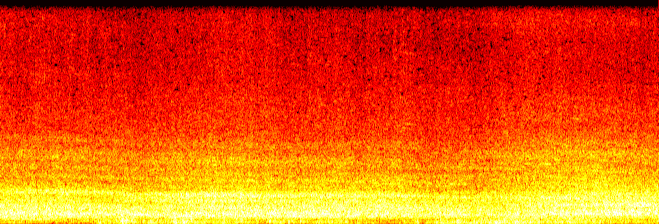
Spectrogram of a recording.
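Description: Loaded double-deck car-transport freight wagons rolling steadily past: a continuous rumble and clatter of steel wheels on the rails, with a faint steady ringing tone above it.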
